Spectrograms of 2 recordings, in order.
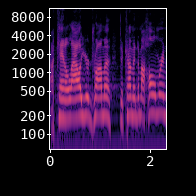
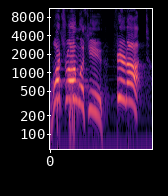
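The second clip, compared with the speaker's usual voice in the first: high, loud rebuke; stern shout; 11 semitones higher, 15 dB louder than usual. Acted. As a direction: shake her awake with the words. Angel shaking Hagar.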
